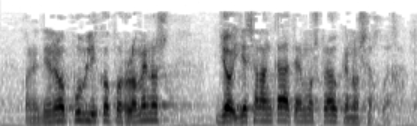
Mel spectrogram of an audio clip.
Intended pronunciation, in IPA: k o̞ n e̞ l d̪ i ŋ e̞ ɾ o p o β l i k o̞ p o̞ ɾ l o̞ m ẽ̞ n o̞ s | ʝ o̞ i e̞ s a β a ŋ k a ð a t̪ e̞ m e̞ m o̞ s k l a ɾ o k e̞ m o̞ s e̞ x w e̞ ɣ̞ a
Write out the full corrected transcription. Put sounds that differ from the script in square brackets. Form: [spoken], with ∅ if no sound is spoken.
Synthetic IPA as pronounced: k o̞ n e̞ l d̪ i [n] e̞ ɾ o p [u] β l i k o̞ p o̞ ɾ l o̞ m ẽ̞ n o̞ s | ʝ o̞ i e̞ s a β a ŋ k a ð a t̪ e̞ [n] e̞ m o̞ s k l a ɾ o k e̞ [n] o̞ s e̞ x w e̞ ɣ̞ a

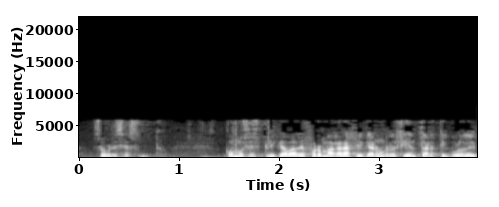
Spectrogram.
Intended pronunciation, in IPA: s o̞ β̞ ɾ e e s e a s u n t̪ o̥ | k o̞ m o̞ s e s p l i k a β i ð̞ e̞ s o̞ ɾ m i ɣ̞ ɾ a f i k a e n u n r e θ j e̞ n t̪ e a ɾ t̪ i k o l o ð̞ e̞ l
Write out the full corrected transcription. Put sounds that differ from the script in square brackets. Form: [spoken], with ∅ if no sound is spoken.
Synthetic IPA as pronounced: s o̞ β̞ ɾ e e s e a s u n t̪ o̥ | k o̞ m o̞ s e s p l i k a β [a] ð̞ e̞ [f] o̞ ɾ m [a] ɣ̞ ɾ a f i k a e n u n r e θ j e̞ n t̪ e a ɾ t̪ i k [u] l o ð̞ e̞ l

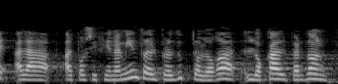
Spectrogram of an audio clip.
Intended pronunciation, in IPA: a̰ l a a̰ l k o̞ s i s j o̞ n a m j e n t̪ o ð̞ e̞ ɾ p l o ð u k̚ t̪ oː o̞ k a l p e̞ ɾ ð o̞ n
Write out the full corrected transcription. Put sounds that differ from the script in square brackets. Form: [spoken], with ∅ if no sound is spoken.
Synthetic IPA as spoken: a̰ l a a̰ l [p] o̞ s i [θ] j o̞ n a m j e n t̪ o ð̞ e̞ [l] p [ɾ] o ð u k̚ t̪ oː o̞ k a l p e̞ ɾ ð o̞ n

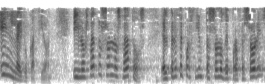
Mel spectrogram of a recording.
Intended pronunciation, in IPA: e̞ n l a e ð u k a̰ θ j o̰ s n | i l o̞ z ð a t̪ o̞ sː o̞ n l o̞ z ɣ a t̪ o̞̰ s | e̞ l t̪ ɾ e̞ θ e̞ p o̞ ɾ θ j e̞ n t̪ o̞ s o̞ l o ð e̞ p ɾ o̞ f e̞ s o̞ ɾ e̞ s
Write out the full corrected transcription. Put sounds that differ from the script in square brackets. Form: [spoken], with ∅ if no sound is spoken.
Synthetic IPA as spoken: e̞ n l a e ð u k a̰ θ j o̰ [∅] n | i l o̞ z ð a t̪ o̞ sː o̞ n l o̞ z [ð] a t̪ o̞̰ s | e̞ l t̪ ɾ e̞ θ e̞ p o̞ ɾ θ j e̞ n t̪ o̞ s o̞ l o ð e̞ p ɾ o̞ f e̞ s o̞ ɾ e̞ s

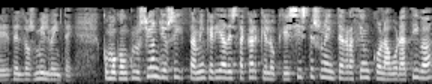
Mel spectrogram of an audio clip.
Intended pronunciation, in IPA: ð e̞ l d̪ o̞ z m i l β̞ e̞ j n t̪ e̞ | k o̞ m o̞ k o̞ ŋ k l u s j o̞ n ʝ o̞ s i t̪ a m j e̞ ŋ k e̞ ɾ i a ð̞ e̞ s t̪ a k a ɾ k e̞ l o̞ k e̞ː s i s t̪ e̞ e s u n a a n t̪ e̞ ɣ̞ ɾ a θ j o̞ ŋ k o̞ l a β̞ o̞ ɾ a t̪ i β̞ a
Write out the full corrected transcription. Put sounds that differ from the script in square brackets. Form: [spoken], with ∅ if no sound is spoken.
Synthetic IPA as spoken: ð e̞ l d̪ o̞ z m i l β̞ e̞ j n t̪ e̞ | k o̞ m o̞ k o̞ ŋ k l u s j o̞ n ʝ o̞ s i t̪ a m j e̞ ŋ k e̞ ɾ i a ð̞ e̞ s t̪ a k a ɾ k e̞ l o̞ k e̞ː s i s t̪ e̞ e s u n a [i] n t̪ e̞ ɣ̞ ɾ a θ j o̞ ŋ k o̞ l a β̞ o̞ ɾ a t̪ i β̞ a

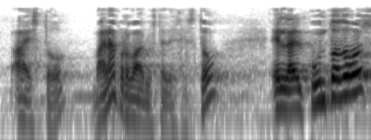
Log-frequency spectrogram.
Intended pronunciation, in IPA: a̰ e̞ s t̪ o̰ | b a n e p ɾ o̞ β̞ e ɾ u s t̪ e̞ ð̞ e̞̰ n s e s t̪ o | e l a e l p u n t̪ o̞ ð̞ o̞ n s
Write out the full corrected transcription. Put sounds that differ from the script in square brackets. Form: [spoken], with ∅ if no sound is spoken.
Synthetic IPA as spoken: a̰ e̞ s t̪ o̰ | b a n [a] p ɾ o̞ β̞ [a] ɾ u s t̪ e̞ ð̞ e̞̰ [∅] s e s t̪ o | e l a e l p u n t̪ o̞ ð̞ o̞ [∅] s

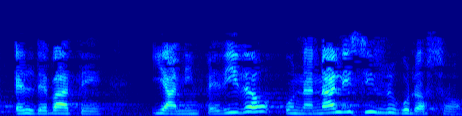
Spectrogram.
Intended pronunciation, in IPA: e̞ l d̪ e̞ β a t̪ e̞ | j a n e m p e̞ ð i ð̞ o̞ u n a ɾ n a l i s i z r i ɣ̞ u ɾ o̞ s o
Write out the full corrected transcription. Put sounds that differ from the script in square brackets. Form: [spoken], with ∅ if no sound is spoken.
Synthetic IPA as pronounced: e̞ l d̪ e̞ β a t̪ e̞ | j a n [i] m p e̞ ð i ð̞ o̞ u n a [∅] n a l i s i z r i ɣ̞ u ɾ o̞ s o

